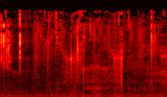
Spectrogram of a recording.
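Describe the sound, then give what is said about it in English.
Mouth sounds of someone chewing on a microphone for ASMR: a quiet, irregular run of wet clicks, crunches and soft rustles, with no talk. “I'm just chewing on a microphone.”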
